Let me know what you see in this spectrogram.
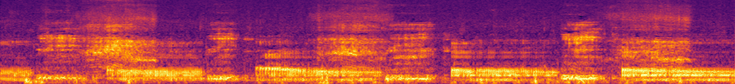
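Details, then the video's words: Koalas calling in mating season, a male producing very deep, rattling, grunting bellows in sustained bursts with short breaks, mixed with a female's harsh high screeching. "Koala's Freaky Mating Call"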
